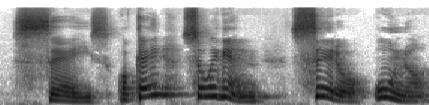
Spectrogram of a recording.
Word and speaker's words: seis: with C never with Q and remember to pronounce correctly this number six says when you have two bowels together in a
